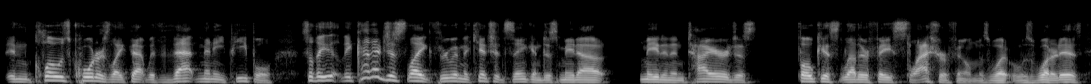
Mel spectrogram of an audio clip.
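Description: Podcast guest, American man, casual and rambling, very animated intonation. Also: fairly low pitch, normal speed, no echo, highs cut off. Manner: rambling, lots of fillers and restarts, laughs easily.

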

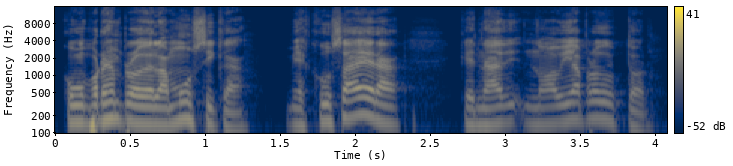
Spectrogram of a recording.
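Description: A man in his thirties with a Dominican Spanish accent tells stories as an interview guest, lively and often laughing. His voice sits a bit high for a man and comes through smooth and clear. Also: fast talker. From Dominican Republic. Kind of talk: casual interview storytelling.

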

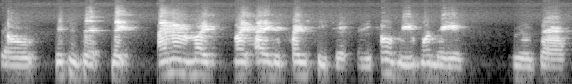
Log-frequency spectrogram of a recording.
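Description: A man's voice: medium pitch, steady tone. A man joins an interview as a guest over a tinny, phone-like line. He rambles through his stories and often stops and restarts. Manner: rambling storyteller, halting. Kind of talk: casual interview chat.

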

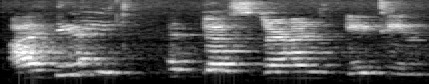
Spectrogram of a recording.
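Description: A woman, a guest chatting casually and relaxed from a car. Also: fairly high pitch, normal speed, roomy sound, distant mic. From Venezuela. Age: 20s. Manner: relaxed, casual, says "like" a lot. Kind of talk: casual interview on a call. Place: passenger in a moving car.

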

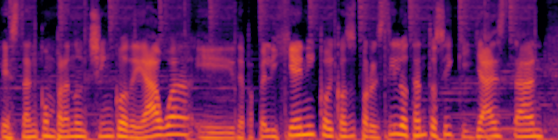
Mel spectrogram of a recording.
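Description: A man's voice: a little high, a little fast, soft background music. A middle-aged Mexican man with a cold, hosting a live podcast in slangy, self-deprecating casual talk and reading out listener comments. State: has a cough and cold. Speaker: podcast host.

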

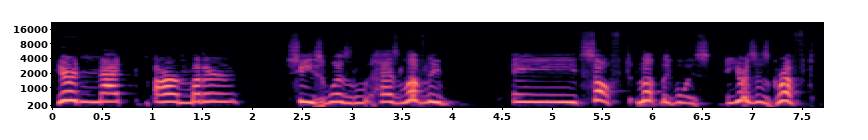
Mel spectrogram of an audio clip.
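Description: Squeaky, insistent little goat kids. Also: male voice, slow pace, a bit bright, heavily acted. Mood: defiant. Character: young goat kids, high-pitched, defiant little children.

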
